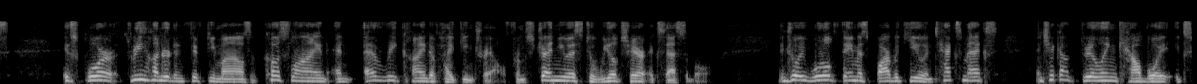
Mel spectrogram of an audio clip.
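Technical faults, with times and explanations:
Throughout, Speex codec: the speech has a rough, hoarse grain, with nothing at all above about 7.7 kHz. This is plainly audible damage from Speex coding at around 9.8 kb/s, which leaves too few bits to model the excitation faithfully.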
